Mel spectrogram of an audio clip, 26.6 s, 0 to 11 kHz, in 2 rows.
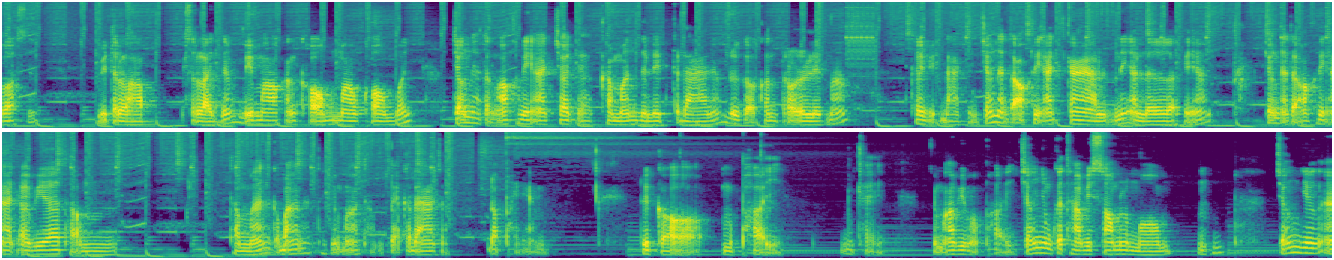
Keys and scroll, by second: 8.2 super+BackSpace, 17.3-18.2 typing, 20.3-21.3 typing, 24.6 super+d.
